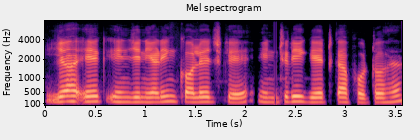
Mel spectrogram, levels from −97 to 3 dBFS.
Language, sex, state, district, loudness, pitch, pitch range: Hindi, male, Bihar, Saran, -16 LUFS, 165 Hz, 160-180 Hz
